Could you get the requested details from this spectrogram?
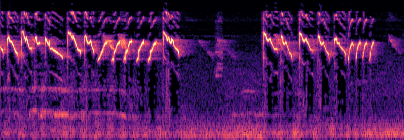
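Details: Energetic wild white-eye 'wit-wit' calling that draws other white-eyes to call: long, fast runs of piercing down-slurred whistled notes, broken by a brief quiet gap, then resuming.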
